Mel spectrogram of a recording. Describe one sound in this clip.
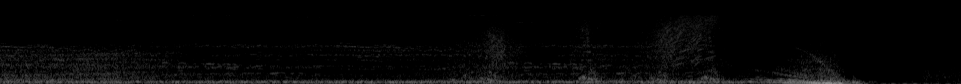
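A deep whooshing rumble swells and then cuts off.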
